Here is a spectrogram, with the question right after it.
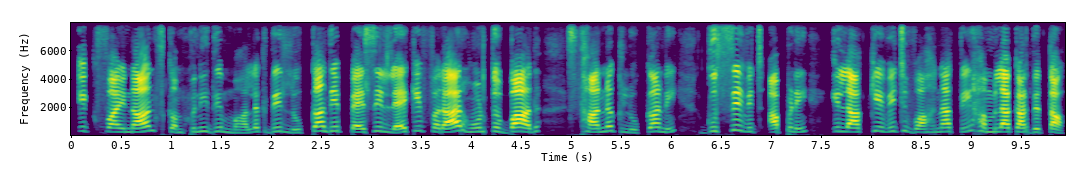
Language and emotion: Punjabi, angry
